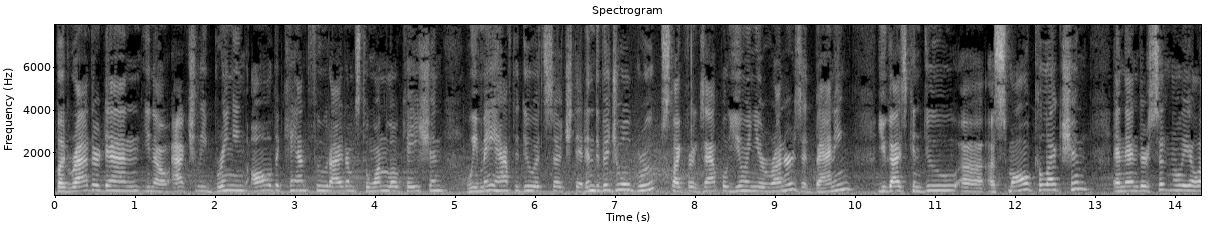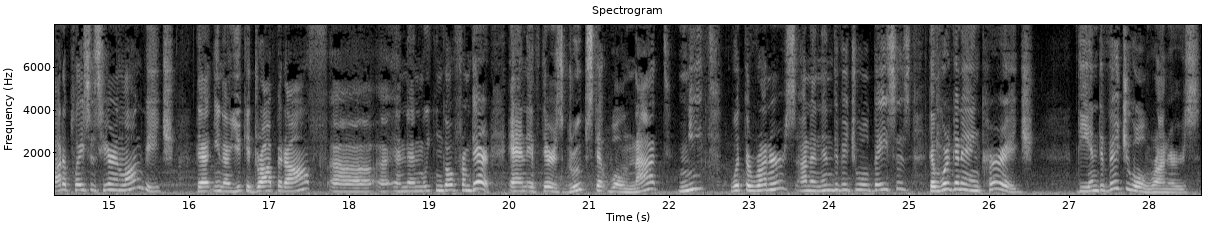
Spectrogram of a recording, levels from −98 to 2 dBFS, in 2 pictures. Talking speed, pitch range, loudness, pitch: 195 wpm, 200-245 Hz, -26 LUFS, 220 Hz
